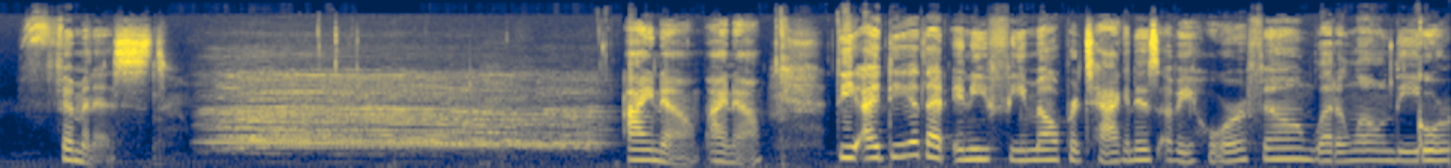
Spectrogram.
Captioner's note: loud booing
